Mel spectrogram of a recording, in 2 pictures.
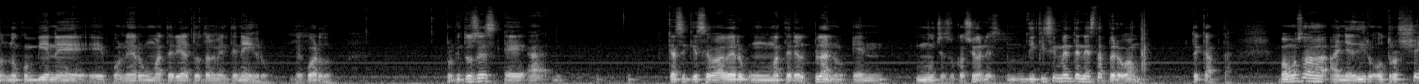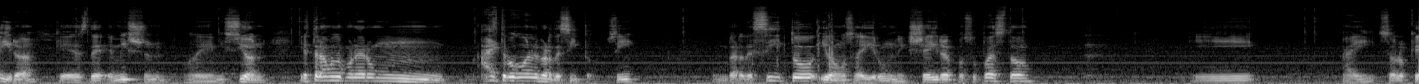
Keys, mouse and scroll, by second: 1.9 click, 3.6 click, 11.3 shift+a, 14.9 click, 16.3 click, 17.0 click, 18.9-21.2 drag, 22.3 shift+a, 24.2 click, 27.2 click.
